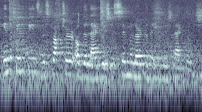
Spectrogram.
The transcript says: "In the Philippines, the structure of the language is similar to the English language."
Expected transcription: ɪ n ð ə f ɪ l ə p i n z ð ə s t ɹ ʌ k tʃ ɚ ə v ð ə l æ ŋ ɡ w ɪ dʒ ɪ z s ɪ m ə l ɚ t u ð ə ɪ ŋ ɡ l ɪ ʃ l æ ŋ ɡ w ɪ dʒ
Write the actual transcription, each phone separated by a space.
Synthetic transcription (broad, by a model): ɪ n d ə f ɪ l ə p i n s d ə s t ɹ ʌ k tʃ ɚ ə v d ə l æ ŋ ɡ w ɪ dʒ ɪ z s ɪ m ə l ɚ t u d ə ɪ ŋ ɡ l ɪ ʃ l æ ŋ ɡ w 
